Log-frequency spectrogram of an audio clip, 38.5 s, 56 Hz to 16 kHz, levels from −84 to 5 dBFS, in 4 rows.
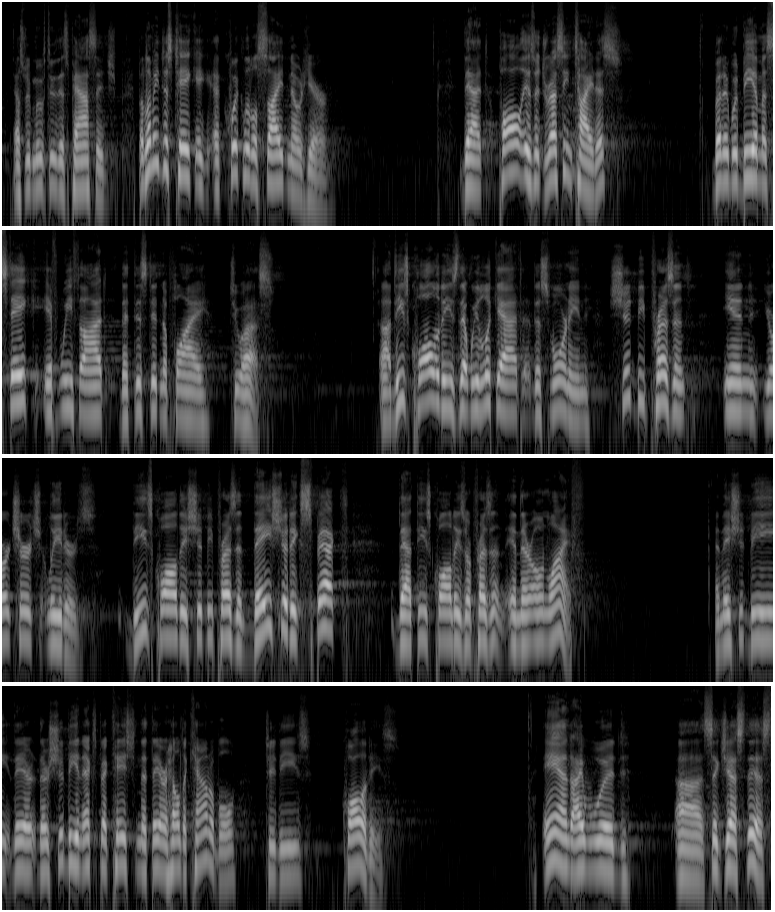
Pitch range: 140-175 Hz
